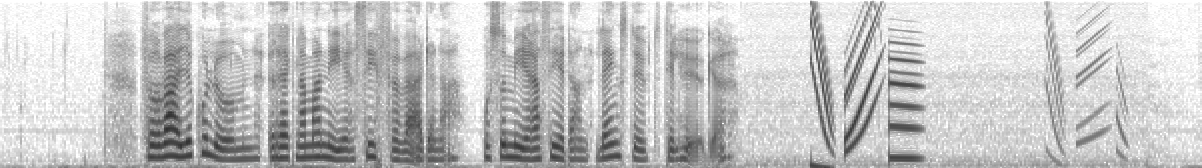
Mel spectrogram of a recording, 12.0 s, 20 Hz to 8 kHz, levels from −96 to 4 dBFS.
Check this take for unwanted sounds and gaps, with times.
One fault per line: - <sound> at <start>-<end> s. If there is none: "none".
- chirp at 8.1-9.3 s
- chirp at 10.4-11.3 s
